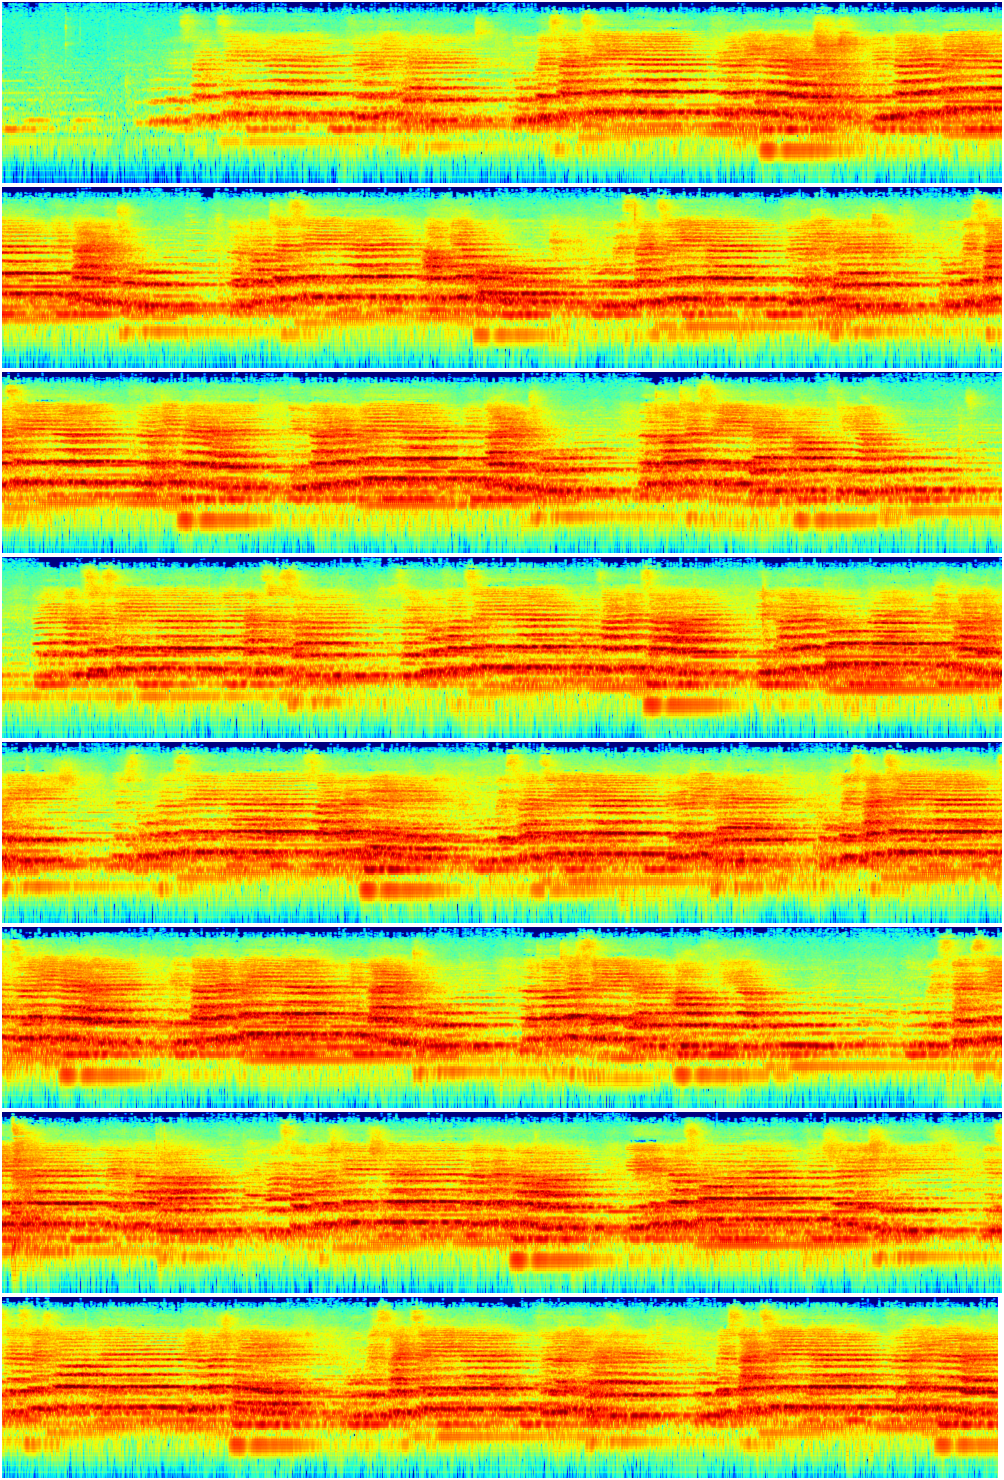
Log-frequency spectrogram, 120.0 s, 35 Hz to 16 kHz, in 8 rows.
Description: Du bist ein Segen ... Kinderchor der Ev.-Luth. St. Johannesgemeinde Zwickau-Planitz
Audiomitschnitt unseres Gottesdienstes am 11.Sonntag nach Trinitatis 2024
